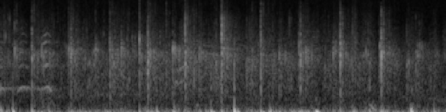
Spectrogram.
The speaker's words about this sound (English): Let's give our superheroes a big round of applause.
